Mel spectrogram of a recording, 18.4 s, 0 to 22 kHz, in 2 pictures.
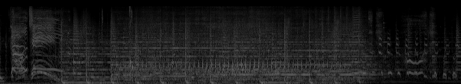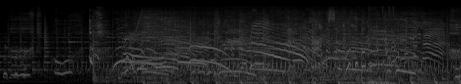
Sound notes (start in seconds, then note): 1.7 propellors whirring; 7.0 monkeys chittering; 9.3 gasps; 11.3 all cheering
